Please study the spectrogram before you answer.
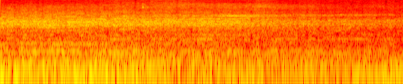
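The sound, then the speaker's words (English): A loud diesel truck passing by outside makes a steady, low engine rumble with a dense, droning hum that holds at an even level throughout. “I don't know if you heard that, but that was the loudest diesel truck I've ever heard in my life.”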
